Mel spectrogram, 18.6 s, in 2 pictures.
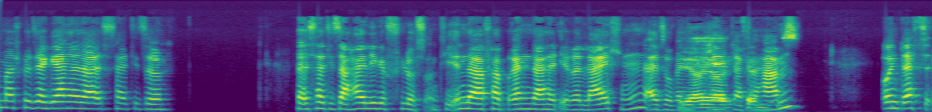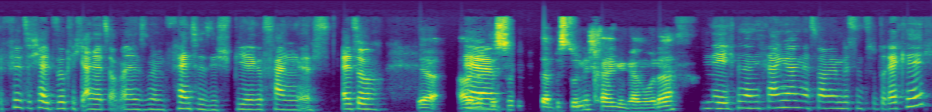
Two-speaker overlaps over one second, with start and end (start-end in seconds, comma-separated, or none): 6.8-8.0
